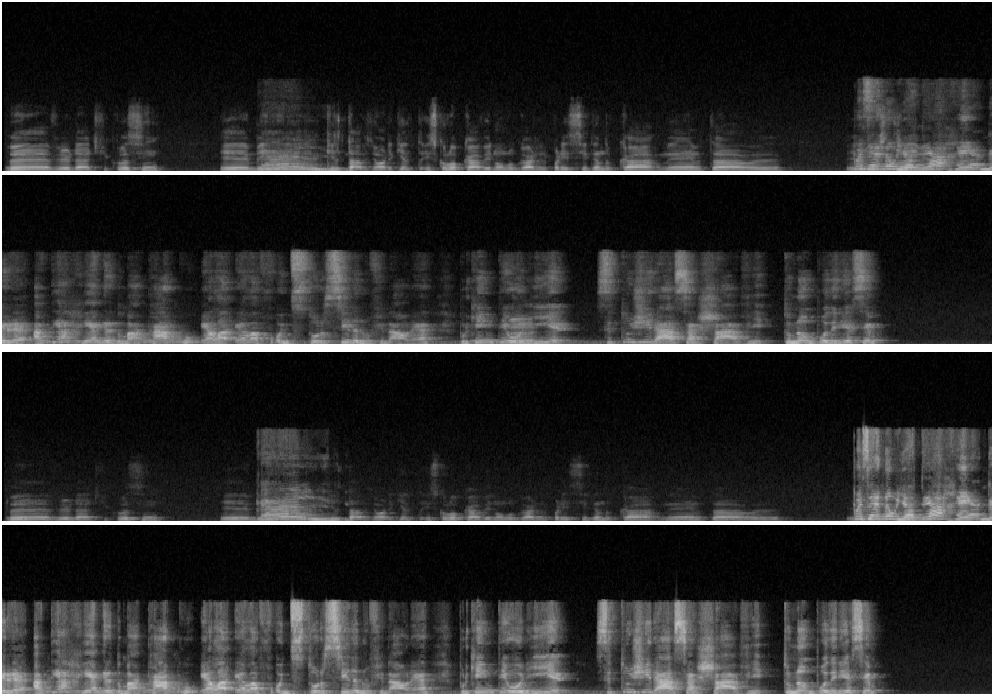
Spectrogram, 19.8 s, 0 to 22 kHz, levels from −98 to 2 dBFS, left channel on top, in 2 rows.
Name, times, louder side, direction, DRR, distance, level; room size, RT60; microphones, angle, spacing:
voice 1, 0.0-1.6 2.2-7.8 8.4-9.3 14.9-15.2, left 5 dB, 80° left, 0.5 m, -43 dB
voice 2, 2.6-3.4 8.5-15.5 15.9-18.6, right 6 dB, 70° right, 1.0 m, -33 dB
Fixed-wing aircraft airplane, 10.2-16.6, right 2 dB, 30° right, 0.9 m, -52 dB
10.5 x 5.8 x 4.1 m
head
